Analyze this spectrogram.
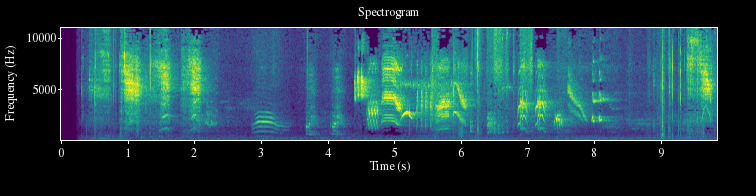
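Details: Brahminy starling calling: a busy mix of chirps, harsh notes and short whistled downslurs that come in quick irregular bursts, with a low steady hum underneath.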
